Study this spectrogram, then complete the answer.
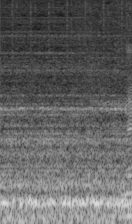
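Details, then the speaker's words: Cheap Chinese diesel heater running off the battery in a Sprinter van, heard from underneath near the fuel pump: steady low hum with a soft, regular clicking from the fuel pump; runs evenly and puts out strong heat. "so let me show you the underside so i'll show you what we got going under here is we have this is the fuel pump you can hear it clicking"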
